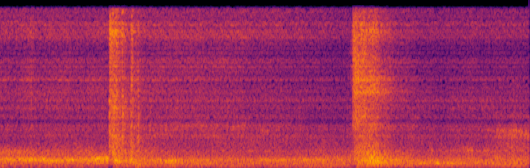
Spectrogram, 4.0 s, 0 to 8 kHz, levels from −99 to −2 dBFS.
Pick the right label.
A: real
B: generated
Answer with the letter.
B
